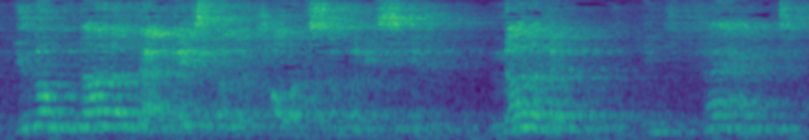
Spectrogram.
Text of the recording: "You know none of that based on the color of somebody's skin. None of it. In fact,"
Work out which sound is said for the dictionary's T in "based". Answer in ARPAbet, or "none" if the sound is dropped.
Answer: T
